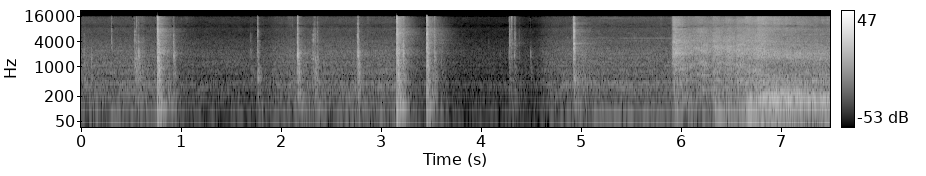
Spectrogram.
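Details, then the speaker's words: 2003 Chevy Trailblazer LS 4.2L that would not start in park; after replacing the neutral safety switch it cranks, catches at once in park and settles to a smooth idle. "you go it's in park and fired right up there you go it's showing Park"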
